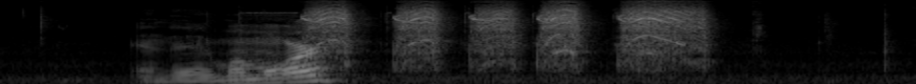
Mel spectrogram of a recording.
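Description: A power drill whirs and spins up.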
